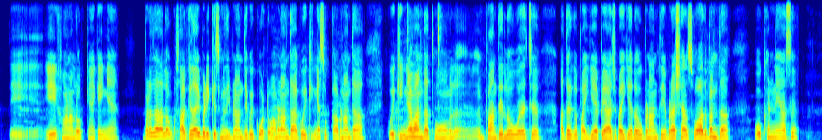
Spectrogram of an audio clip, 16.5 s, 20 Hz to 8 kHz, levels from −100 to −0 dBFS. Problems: none marked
